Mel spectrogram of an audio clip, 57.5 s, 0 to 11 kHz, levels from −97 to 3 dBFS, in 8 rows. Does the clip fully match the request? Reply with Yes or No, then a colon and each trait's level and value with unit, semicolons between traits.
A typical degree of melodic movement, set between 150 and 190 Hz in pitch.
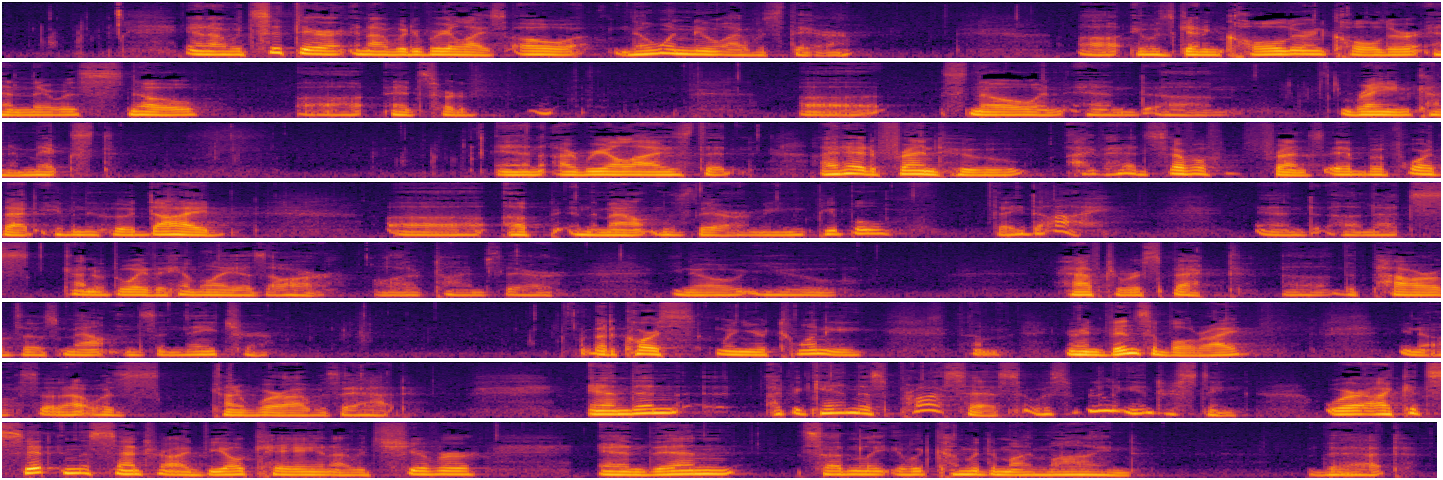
No: average, 3.9 semitones; low, 135 Hz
